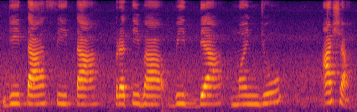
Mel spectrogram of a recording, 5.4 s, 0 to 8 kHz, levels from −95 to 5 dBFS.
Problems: constant background noise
